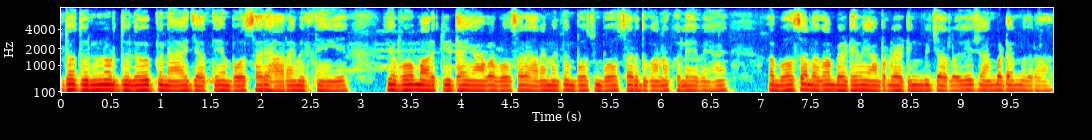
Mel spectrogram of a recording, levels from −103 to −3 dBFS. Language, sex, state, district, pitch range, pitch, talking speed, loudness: Hindi, male, Bihar, Katihar, 130-135 Hz, 130 Hz, 280 wpm, -16 LUFS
